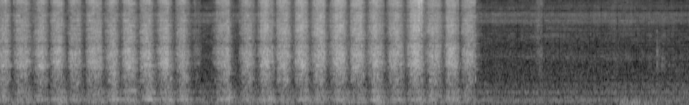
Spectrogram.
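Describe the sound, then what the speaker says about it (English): A hand saw cutting wood for a mortise in a wooden spokeshave repair, quick rhythmic back-and-forth strokes, close and loud, stopping after about five seconds and leaving quiet room noise. "just do some saw cuts here and mortise it in"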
